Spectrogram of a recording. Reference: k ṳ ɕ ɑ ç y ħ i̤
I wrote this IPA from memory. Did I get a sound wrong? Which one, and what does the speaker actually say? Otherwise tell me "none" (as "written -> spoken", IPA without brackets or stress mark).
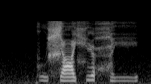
none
